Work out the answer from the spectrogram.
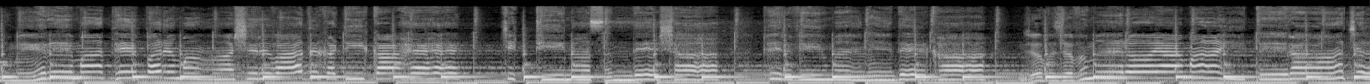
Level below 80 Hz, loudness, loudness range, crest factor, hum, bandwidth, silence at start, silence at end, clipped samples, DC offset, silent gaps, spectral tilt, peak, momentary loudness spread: -22 dBFS; -12 LUFS; 1 LU; 12 dB; none; 16.5 kHz; 0 s; 0 s; under 0.1%; under 0.1%; none; -5 dB/octave; 0 dBFS; 4 LU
